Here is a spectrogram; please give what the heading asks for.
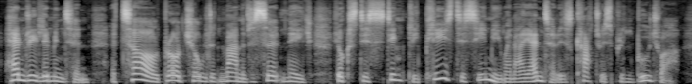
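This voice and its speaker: A woman playing a world-weary, wry private detective, narrating a noir audio drama in a deadpan way. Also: fairly low pitch, fairly quick, creaky, dry recording. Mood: deadpan, observant. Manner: deadpan, dry. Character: female private detective, world-weary, wry, hard-boiled ex-rugby star.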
